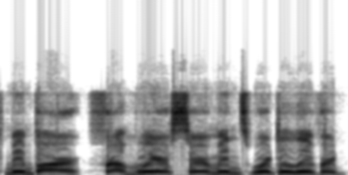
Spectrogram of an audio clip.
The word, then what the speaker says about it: minbar: qibla, and a pulpit, minbar, pronounced mimbar, from where sermons were delivered during noon prayers on Friday.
